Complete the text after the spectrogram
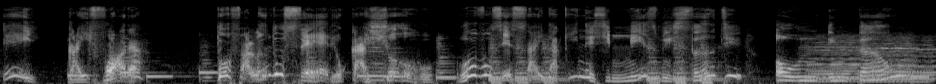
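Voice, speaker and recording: A put-on character voice speaks at a very slow pace. Loud music plays in the background. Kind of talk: comic overacting. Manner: menacing, melodramatic threats.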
